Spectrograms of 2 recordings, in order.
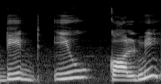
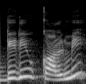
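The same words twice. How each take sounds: First: Unhurried, each word clear; slow. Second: Said in the usual way. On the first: Shown as a demonstration. Teacher modelling the question slowly for students. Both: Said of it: "তখন আমরা এইভাবে বলবো".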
